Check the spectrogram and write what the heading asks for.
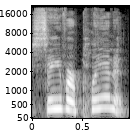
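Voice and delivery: high, punchy crowd shout; shouted back. A narrator's reading. Campaigners answer George's dad, high shout. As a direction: throw the slogan back at the speaker. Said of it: "the campaigners shouted back at him".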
